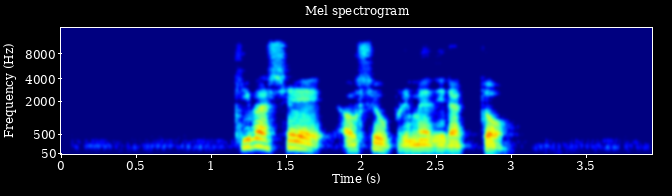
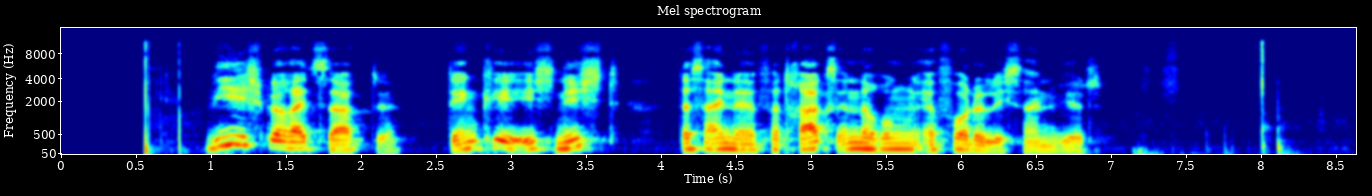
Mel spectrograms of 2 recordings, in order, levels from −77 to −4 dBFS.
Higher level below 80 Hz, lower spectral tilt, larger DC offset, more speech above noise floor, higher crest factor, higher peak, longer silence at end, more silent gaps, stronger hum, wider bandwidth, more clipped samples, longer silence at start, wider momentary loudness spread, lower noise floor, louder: second, -72 dBFS vs -50 dBFS; about the same, -5.5 dB/octave vs -5.5 dB/octave; neither; about the same, 41 dB vs 41 dB; about the same, 22 dB vs 20 dB; second, -8 dBFS vs -2 dBFS; first, 1 s vs 0.5 s; neither; neither; about the same, 11.5 kHz vs 11.5 kHz; neither; first, 1.15 s vs 0.55 s; second, 7 LU vs 15 LU; first, -68 dBFS vs -61 dBFS; second, -28 LUFS vs -20 LUFS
